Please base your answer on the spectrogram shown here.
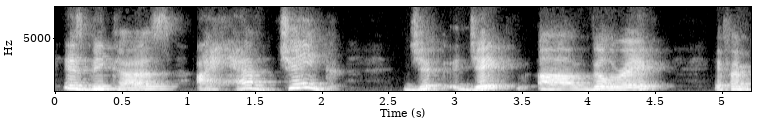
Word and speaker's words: Villaret: Another reason that our podcast is super special today is because I have Jake Villaret, if I'm pronouncing it right. Villaret. Okay. Say it again. Villaret. Oh, you do pronounce a T.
